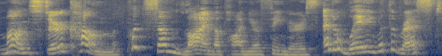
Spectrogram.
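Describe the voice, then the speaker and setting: A put-on character voice, fairly high in pitch, with very wide pitch swings. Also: moderate pace. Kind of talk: Shakespearean comic acting. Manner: silly, excitable.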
